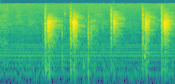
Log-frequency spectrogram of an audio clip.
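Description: Chalk striking and scratching on a blackboard as letters are written: about six short, sharp strokes starting about half a second in, over a faint steady room hum.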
